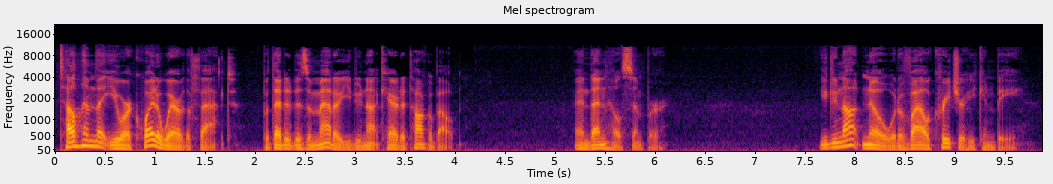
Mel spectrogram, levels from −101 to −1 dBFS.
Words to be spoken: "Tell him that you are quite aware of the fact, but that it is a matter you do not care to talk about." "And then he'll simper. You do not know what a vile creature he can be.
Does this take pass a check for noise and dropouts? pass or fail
pass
